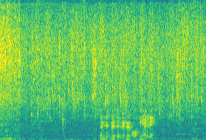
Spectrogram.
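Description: A knife sharpener part rinsed under a running kitchen tap, a steady close splash of water with brief shifts as the piece moves through the stream.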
